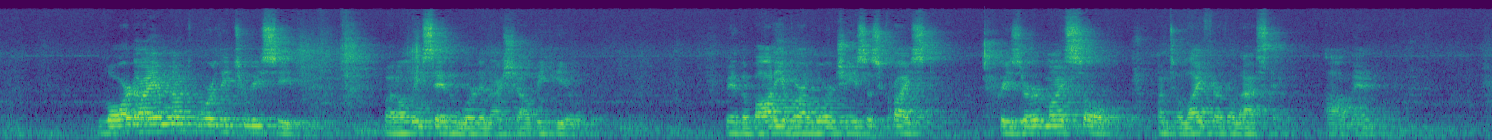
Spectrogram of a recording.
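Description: An elderly man chants or recites through a microphone in a large echoing hall.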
